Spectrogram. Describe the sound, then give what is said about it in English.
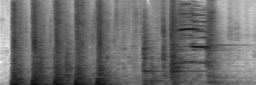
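Five firm, evenly spaced knocks thud on a wooden door, followed by a few softer taps and a brief creaking squeak as the sound trails off; four German soldiers knocking at a house door. “Hermann was roasting in the oven when there came another knock on the door.”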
